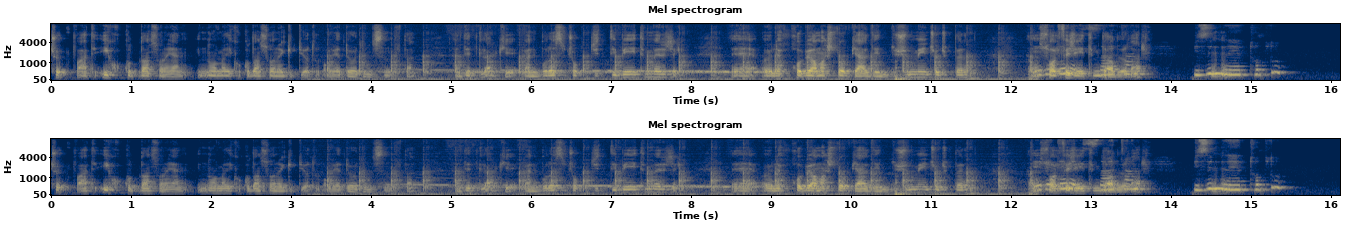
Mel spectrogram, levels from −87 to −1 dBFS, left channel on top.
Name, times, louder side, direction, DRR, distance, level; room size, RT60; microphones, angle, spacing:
voice 1, 0.0-4.6 5.0-7.9 8.2-11.5 12.2-13.6 14.6-14.7, left 3 dB, 70° left, 0.8 m, -30 dB
sound 1, 3.1-12.3 14.3-14.4, equal, 15° left, 1.1 m, -41 dB
sound 2, 4.0-9.0, left 3 dB, 35° left, 1.7 m, -41 dB
voice 2, 12.3-12.9 13.1-13.6 14.3-15.4, equal, 5° right, 0.5 m, -28 dB
11.5 x 4.2 x 4.2 m
head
